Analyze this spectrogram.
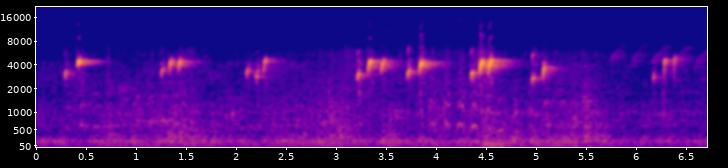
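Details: European goldfinch female calling to a male, producing paired bright tweets roughly every second, some bursts louder, over a quiet low hum.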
